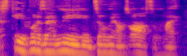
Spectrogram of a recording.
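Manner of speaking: anxious. Retold or imitated. Anxious quiet questioning.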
